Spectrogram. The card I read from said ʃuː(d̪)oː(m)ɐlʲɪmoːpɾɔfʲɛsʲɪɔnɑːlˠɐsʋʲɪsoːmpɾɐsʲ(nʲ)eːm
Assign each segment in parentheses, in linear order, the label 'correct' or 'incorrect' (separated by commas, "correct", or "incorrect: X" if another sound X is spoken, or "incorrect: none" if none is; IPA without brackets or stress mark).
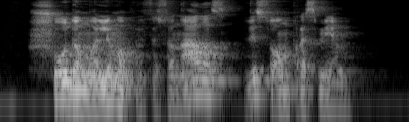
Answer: correct, correct, incorrect: mʲ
